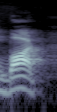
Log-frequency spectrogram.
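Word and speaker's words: bought: बी ओ यू जी एस टी बॉट।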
